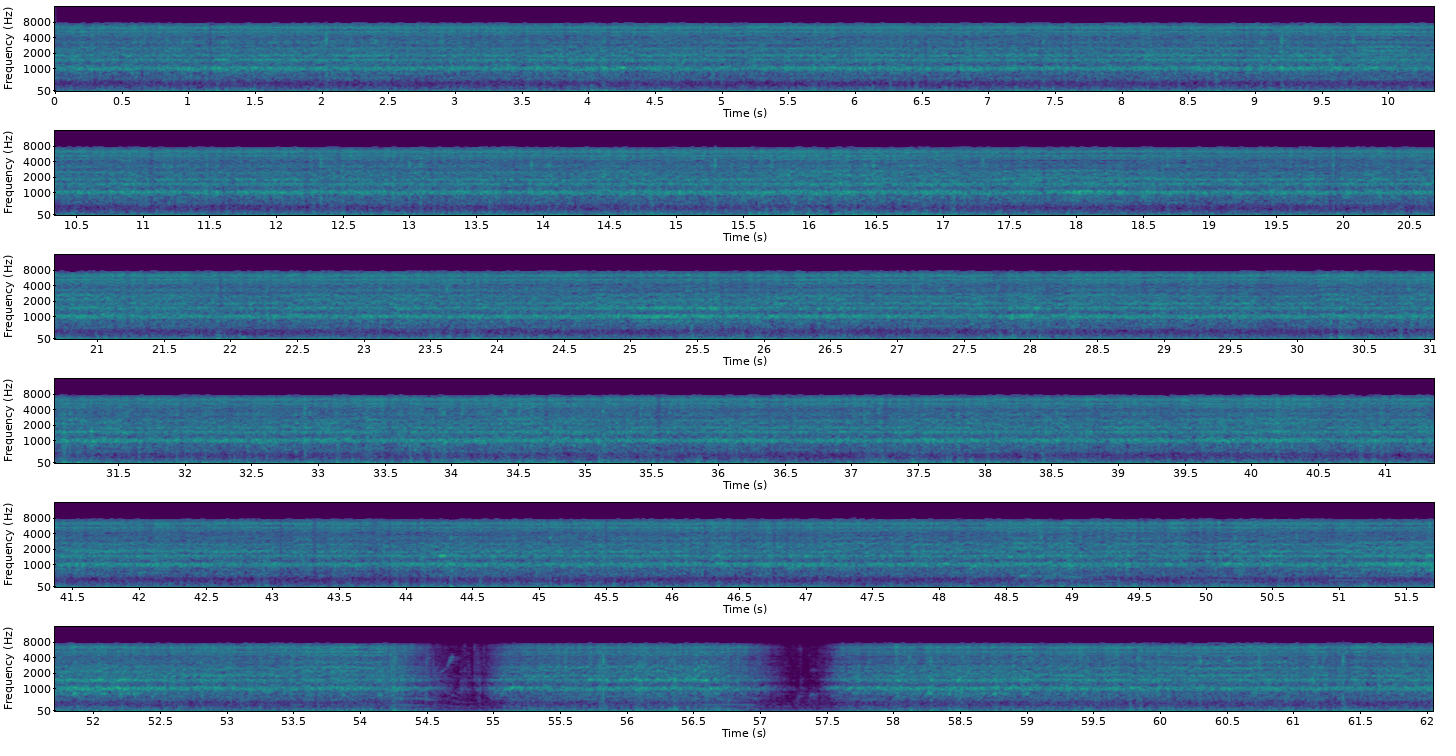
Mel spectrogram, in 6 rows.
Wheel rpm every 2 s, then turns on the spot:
160, 160, 160, 160, 160, 160, 160, 160, 160, 160, 160, 160, 160, 160, 160, 160, 160, 170, 160, 170, 160, 160, 160, 170, 160, 160, 160, 90, 100, 150, 160.
none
